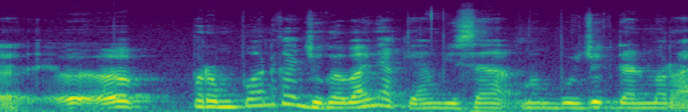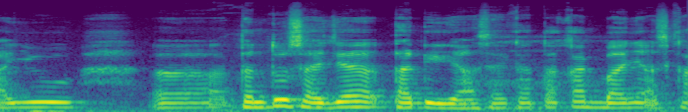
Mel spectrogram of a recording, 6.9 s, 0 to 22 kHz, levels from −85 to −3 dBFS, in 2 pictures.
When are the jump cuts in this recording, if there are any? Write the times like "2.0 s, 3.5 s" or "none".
none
